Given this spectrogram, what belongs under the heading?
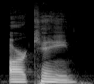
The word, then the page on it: arcane: American English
